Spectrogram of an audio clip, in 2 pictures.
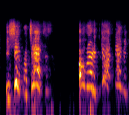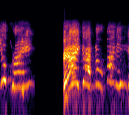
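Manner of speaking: a hint of a griping coworker; mock complaining coworker. Coworker griping about taxes sent to Ukraine, mildly mocking. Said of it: "they are saying".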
